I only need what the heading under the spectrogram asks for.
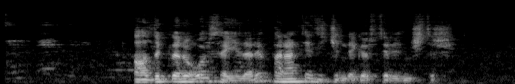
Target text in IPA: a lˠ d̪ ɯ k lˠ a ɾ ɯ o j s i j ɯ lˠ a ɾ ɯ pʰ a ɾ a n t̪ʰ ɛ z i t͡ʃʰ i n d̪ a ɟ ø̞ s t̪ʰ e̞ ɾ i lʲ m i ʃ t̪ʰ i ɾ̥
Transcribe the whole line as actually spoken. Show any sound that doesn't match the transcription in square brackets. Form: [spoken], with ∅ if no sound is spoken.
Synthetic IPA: a lˠ d̪ ɯ k lˠ a ɾ ɯ o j s [a] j ɯ lˠ a ɾ ɯ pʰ a ɾ a n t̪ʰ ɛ z i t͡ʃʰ i n d̪ [ɛ] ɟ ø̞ s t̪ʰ e̞ ɾ i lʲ m i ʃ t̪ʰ i ɾ̥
